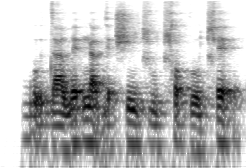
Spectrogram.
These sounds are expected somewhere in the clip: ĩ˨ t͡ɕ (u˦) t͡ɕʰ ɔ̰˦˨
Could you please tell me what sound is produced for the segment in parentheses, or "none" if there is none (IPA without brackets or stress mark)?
u˨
